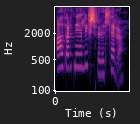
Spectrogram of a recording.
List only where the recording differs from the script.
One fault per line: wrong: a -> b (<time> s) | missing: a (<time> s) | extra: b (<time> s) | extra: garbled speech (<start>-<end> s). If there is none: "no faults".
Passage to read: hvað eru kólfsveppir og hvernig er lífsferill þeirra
missing: eru kólfsveppir og (0.2 s)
